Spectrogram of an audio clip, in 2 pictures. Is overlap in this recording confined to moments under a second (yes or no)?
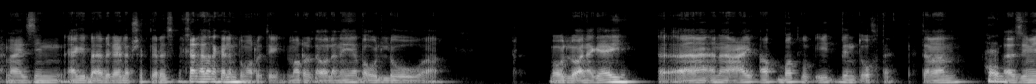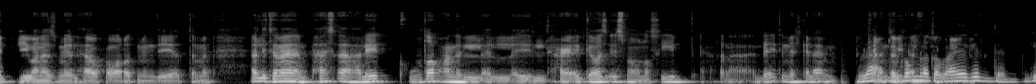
no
